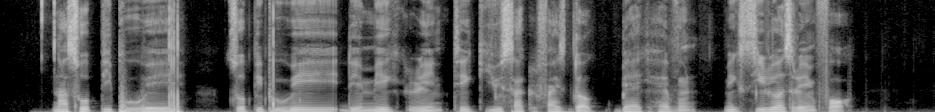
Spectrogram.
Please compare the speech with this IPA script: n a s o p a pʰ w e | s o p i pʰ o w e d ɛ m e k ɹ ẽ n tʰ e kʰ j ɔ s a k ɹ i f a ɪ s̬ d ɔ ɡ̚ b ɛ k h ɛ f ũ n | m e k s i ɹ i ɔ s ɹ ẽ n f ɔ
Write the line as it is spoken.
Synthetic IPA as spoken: n a s o p i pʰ w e | s o p i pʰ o w e d e m e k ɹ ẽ n tʰ e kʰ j u s a k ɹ i f a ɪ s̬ d ɔ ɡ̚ b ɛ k h ɛ v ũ n | m e k s i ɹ i ɔ s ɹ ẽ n f ɔ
